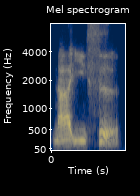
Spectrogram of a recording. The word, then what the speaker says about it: nice: But my favorite example is the word nice in English, and how many syllables is that in English? Yeah, it's one, right? One, but, yeah. But in Korean, it's three, nice, and I love that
